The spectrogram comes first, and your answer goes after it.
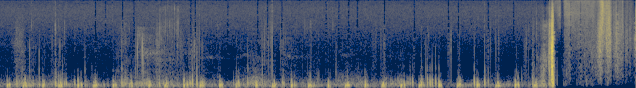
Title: heart sound during walking around at home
